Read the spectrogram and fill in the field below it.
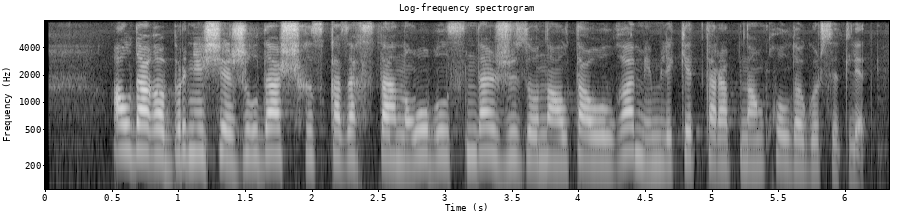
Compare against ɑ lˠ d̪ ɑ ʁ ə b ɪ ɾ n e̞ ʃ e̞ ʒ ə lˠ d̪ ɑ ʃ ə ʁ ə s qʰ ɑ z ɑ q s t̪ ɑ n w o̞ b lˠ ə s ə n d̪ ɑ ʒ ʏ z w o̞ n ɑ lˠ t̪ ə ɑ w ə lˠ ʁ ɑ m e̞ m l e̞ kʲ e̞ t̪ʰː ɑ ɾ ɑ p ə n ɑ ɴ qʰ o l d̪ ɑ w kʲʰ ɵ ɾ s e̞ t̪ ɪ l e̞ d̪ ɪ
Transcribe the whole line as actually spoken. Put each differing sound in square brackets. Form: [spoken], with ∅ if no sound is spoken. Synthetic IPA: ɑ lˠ d̪ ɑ ʁ ə b ɪ ɾ n e̞ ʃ e̞ ʒ ə lˠ d̪ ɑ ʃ ə ʁ ə s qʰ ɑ z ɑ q s t̪ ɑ n w o̞ b lˠ ə s ə n d̪ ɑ ʒ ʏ z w o̞ n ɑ lˠ t̪ ə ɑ w ə lˠ ʁ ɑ m e̞ m l e̞ kʲ e̞ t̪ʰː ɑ ɾ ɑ p ə n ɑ ɴ qʰ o l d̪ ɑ w kʲʰ ɵ ɾ s e̞ t̪ ɪ l e̞ d̪ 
